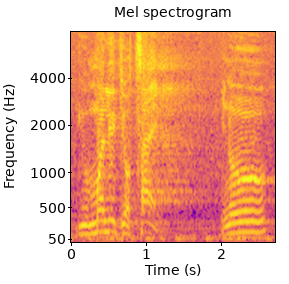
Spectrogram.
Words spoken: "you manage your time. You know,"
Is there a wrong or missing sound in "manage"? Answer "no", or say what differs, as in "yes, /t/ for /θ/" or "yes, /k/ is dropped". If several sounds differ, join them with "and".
yes, /l/ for /n/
